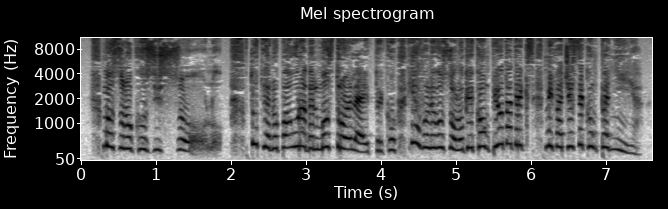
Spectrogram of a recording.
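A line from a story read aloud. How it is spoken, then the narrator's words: Sobbing. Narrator (Italian): singhiozzò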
